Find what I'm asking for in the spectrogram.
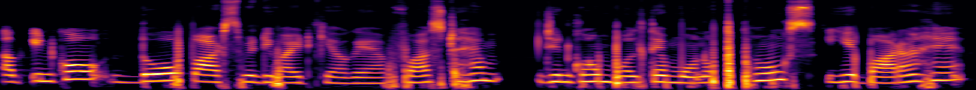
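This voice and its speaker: A woman's voice: fairly high pitch, normal speed, a little mellow, no room sound, muffled recording. A woman teaching English sounds, with an Indian English accent, explaining patiently step by step and repeating key points. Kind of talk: classroom lesson explanation.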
